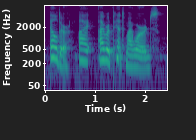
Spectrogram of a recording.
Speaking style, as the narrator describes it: Jane faltered

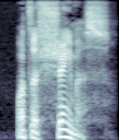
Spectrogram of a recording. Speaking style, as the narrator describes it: I mumbled

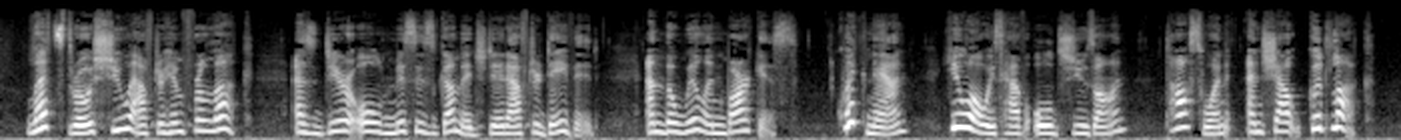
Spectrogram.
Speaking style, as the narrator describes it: cried Di with one of her eccentric inspirations

